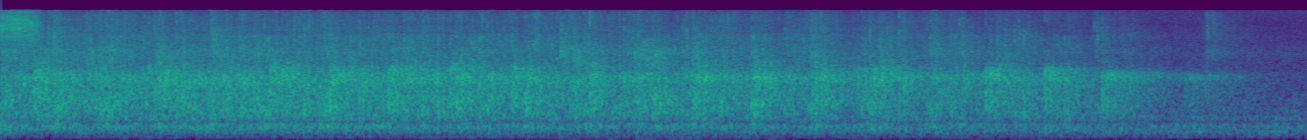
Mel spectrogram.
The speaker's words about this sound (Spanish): Un aplauso para, para ellos.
